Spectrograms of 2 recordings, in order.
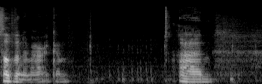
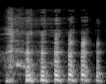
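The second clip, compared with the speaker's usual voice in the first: loud, higher-pitched laugh; 6 semitones higher, 5 dB louder than usual. Real, not acted. Laughs at admitting the number.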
